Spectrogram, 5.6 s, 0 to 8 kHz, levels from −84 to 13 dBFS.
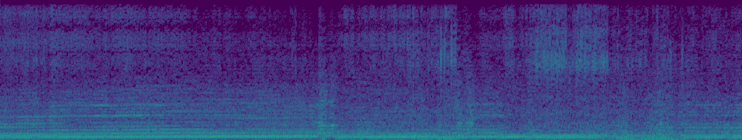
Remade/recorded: remade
